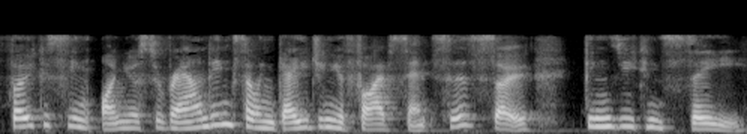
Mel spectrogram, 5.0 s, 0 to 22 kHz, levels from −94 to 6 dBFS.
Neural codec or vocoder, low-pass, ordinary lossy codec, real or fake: none; 7.2 kHz; MP3, 48 kbps; real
